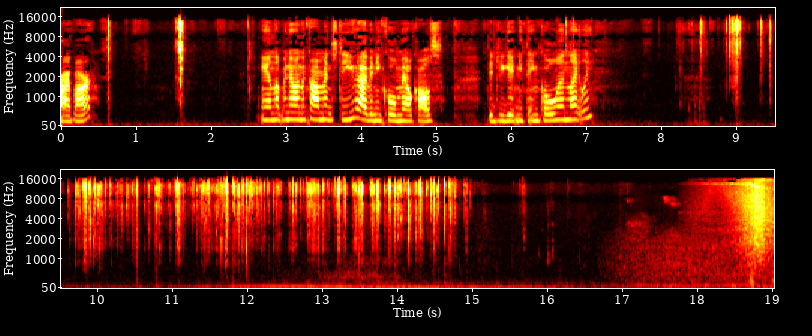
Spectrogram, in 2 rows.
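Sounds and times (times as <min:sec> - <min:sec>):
wrapper crinkling: 0:08.7 - 0:15.2.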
